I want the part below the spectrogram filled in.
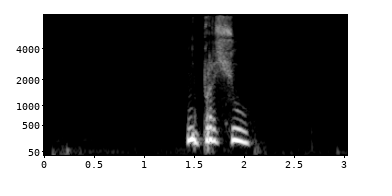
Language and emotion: Russian, angry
